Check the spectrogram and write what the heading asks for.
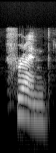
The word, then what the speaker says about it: friend: rule of e sound like the word friend sees friend here we have e i and i e letters but here we pronounce with the sound e but and with the word friend we can't pronounce e yes this is friend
